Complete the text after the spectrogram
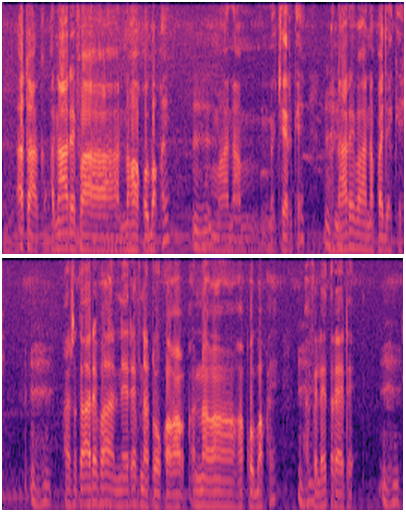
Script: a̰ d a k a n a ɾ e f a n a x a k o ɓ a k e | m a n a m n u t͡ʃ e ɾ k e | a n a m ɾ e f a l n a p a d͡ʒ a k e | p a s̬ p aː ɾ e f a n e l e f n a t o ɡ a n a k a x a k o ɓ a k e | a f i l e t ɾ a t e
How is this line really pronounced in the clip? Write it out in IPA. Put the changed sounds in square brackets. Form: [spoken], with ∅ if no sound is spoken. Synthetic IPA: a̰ [t] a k a n a ɾ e f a n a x a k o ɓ a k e | m a n a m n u t͡ʃ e ɾ k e | a n a [∅] ɾ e f a [∅] n a p a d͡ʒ a k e | p a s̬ [k] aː ɾ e f a n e [ɾ] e f n a t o [k] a n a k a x a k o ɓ a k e | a f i l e t ɾ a t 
